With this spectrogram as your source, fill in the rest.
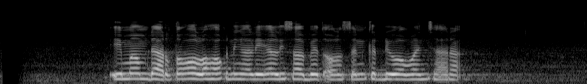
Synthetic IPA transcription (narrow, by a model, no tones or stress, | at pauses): ʔimamdart̪ɔːlɔɦɔk̚niŋaliɛlisabɛt̪ɔlsɔnkɨrdiwawaɲt͡ʃaɾa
